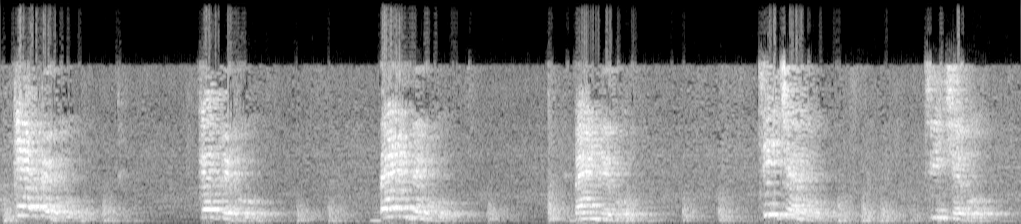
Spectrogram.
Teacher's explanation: we stress the third from the last syllable.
